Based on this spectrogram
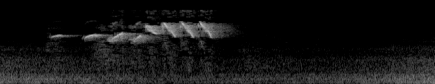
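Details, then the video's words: A tui-tui gives one brief song burst: a high whistled note, then a rapid cluster of bright, slurred whistles rising to piercing phrases, ending abruptly into quiet background hiss. "CANTO TUI TUI"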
